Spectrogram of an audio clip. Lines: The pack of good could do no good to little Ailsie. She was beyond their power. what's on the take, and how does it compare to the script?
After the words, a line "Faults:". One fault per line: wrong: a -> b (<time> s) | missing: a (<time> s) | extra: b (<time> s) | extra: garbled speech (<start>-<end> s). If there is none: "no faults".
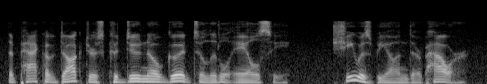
The pack of doctors could do no good to little Ailsie. She was beyond their power.
Faults:
wrong: good -> doctors (0.6 s)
